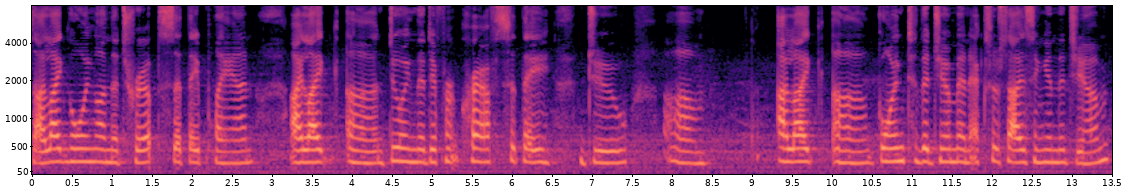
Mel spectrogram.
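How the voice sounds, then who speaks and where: An older woman giving plain, matter-of-fact conversational answers as an interview guest, sometimes halting. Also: a little high, a little mellow, slight background noise. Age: older, senior. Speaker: interview guest, senior center member.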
